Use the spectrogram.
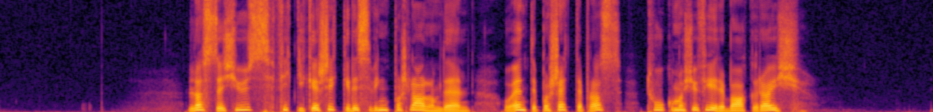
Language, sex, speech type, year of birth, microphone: Norwegian, female, read, 1958, Sennheiser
